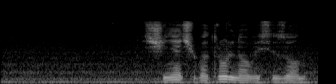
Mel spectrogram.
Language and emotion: Russian, neutral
